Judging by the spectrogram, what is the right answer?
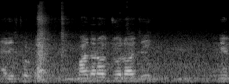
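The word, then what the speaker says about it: Aristotle: अरस्तु, या जिसे जिन्हें हम इंग्लिश में उनका उच्चारण होता है एरिस्टोटल, फादर ऑफ जूलॉजी इन्हें भी अरस्तु बोलेंगे।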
